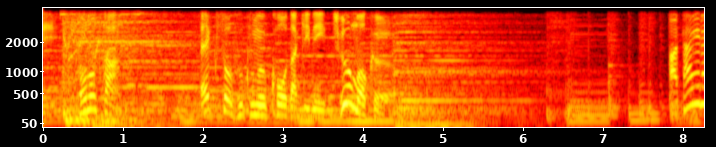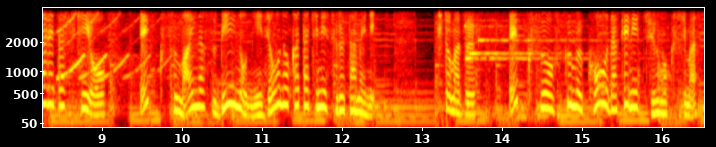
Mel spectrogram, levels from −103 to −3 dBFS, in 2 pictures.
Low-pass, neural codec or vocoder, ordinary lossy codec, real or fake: 3.6 kHz; none; none; real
